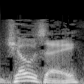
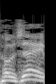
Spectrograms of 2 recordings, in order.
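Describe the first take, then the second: First: The name begins with a J sound. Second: The name begins with an H sound. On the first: The speaker calls it wrong. "I don't say Jose" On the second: The speaker calls it right. "I say Jose because I figured out that the J is not pronounced that way south of the border"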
